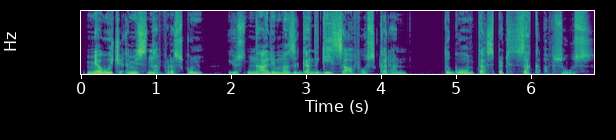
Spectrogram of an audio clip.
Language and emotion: Kashmiri, sad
